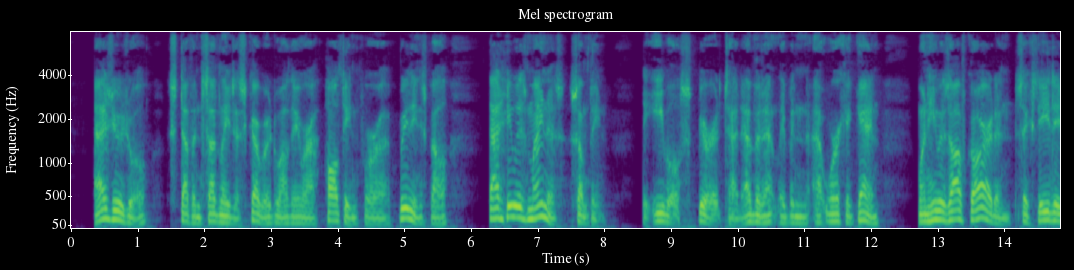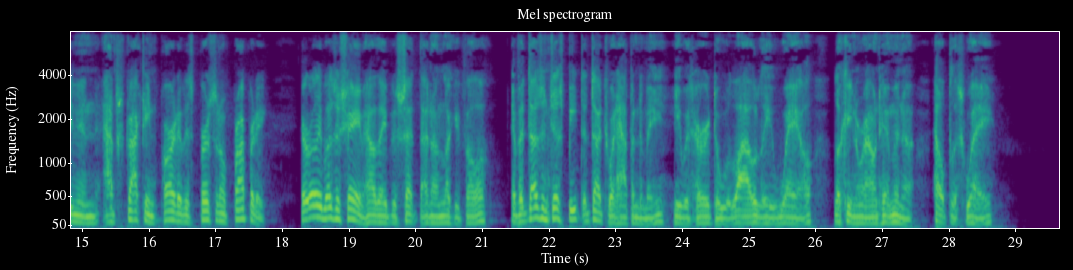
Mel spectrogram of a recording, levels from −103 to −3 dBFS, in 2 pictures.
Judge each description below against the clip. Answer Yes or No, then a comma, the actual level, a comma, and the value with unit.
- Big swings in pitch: Yes, wide, 6.4 semitones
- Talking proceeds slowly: No, average, 160 wpm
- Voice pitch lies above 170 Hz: No, low, 100 Hz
